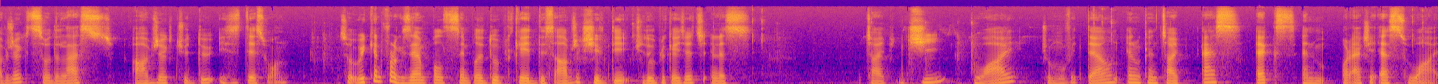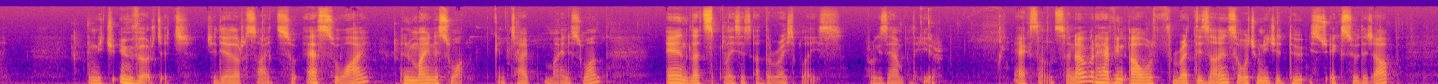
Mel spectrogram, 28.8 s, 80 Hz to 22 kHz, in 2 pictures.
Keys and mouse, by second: 3.0 a, 3.2 a, 4.1 l, 6.0 shift+d, 9.1 g, 12.1 s, 15.0 s, 17.4 s, 21.5 g, 24.8 shift+middle click, 25.2 a, 26.5 middle click.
